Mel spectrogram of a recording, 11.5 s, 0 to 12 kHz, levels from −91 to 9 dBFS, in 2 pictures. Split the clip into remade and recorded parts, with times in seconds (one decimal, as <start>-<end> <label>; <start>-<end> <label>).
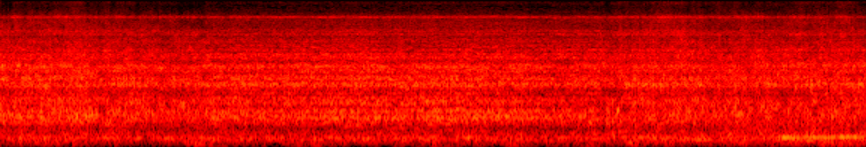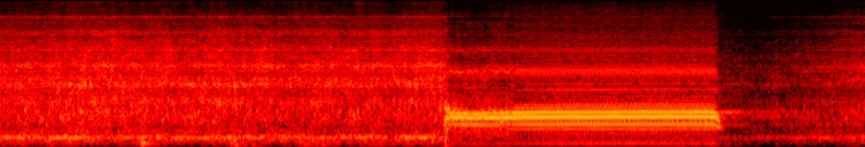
0.0-1.4 remade; 1.4-4.0 recorded; 4.0-9.2 remade; 9.2-10.7 recorded; 10.7-11.5 remade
